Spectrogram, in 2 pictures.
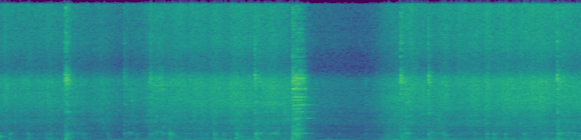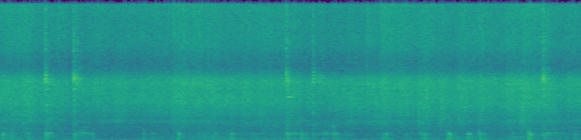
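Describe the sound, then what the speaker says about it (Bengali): Kharkon, an aroid stem, fries in a pan with a steady, close hiss and sizzle. A utensil scrapes and stirs through it at intervals, with one short dip in the sizzle partway through. No voices are heard. "সবগুলো খুব ভালো করে আমি ভেজে নেব।"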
